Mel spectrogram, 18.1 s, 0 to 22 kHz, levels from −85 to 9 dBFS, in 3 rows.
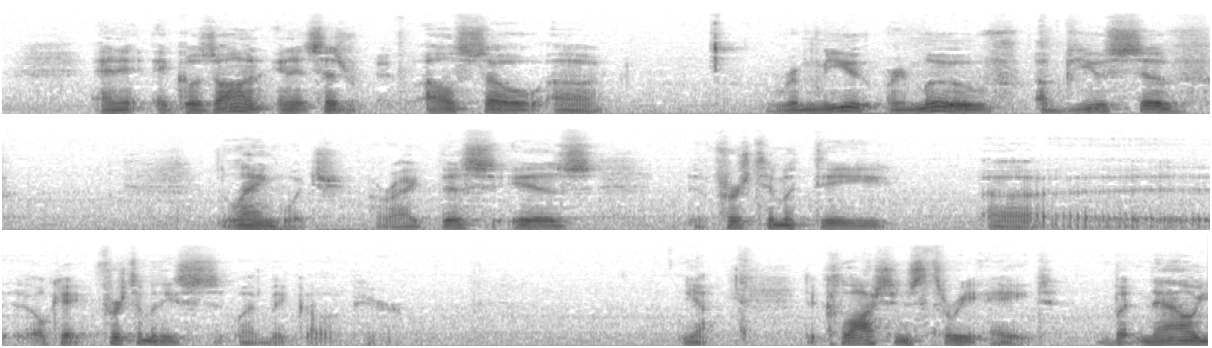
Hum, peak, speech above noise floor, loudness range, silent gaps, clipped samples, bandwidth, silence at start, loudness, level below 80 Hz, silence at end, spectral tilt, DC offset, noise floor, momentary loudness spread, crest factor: none; -10 dBFS; 21 dB; 7 LU; none; under 0.1%; 14.5 kHz; 0.05 s; -30 LUFS; -50 dBFS; 0 s; -5 dB/octave; under 0.1%; -51 dBFS; 18 LU; 20 dB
